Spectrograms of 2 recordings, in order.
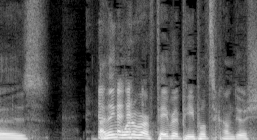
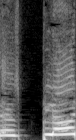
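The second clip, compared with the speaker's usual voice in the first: put-on funny, very high British child voice saying "blood". Speaker retelling a video of a British kid, imitating the kid's funny way of saying blood. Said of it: "pronounces blood really funny".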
